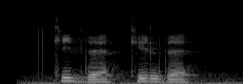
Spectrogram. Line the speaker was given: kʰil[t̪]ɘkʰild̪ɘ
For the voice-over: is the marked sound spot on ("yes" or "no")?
no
